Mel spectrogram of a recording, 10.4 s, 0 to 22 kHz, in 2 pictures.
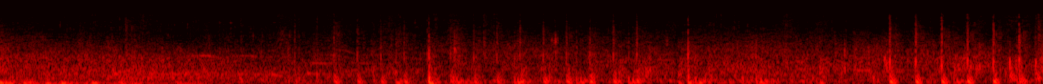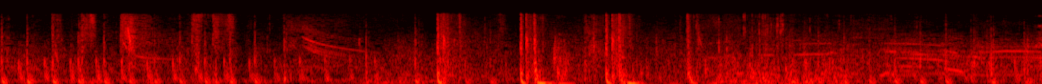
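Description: Rapid gunfire from a weapon in the video game Battlefield 4 rattles in dense bursts of sharp shots, continuous and loud throughout, with a player talking over the action.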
